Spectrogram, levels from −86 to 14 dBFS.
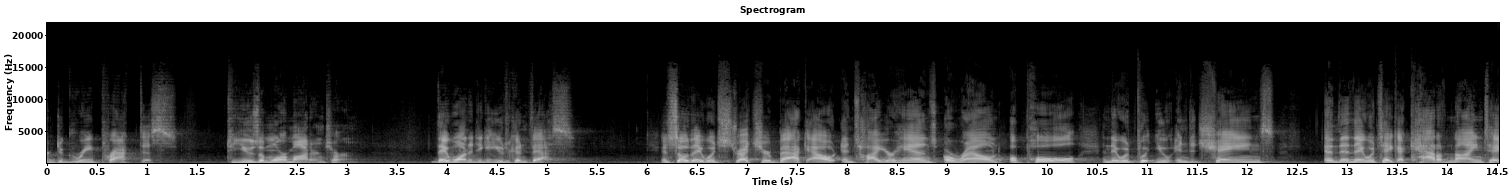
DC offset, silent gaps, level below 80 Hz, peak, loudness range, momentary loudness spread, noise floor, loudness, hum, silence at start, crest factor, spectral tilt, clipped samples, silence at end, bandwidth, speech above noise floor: under 0.1%; none; -60 dBFS; -2 dBFS; 4 LU; 12 LU; -59 dBFS; -19 LUFS; none; 0 s; 18 dB; -5 dB/octave; under 0.1%; 0 s; 13.5 kHz; 40 dB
